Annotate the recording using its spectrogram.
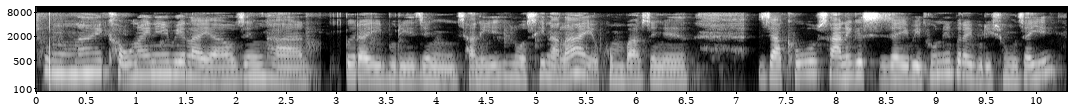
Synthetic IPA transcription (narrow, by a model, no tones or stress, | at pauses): sɔŋnajkʰawnajnibelajawzɯŋɦat | b̥ɯɾajbuɾizɯŋsanilɔsinalajɔkʰɔmbazɯŋɯ | zakʰɯwsaniɡɯsizajbekʰɯwnɯbɯɾajbuɾisɔŋzajɯ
